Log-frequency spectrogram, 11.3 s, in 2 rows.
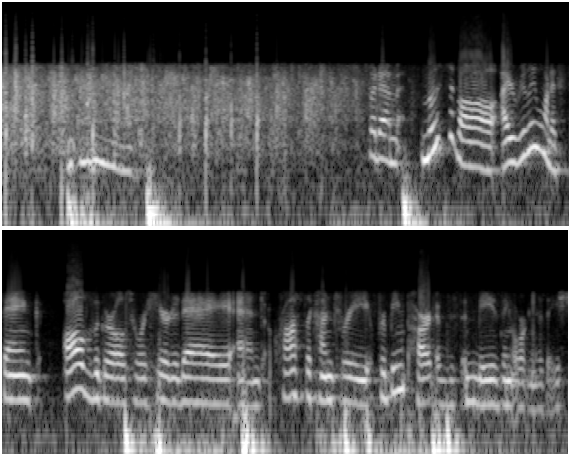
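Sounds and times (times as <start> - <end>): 
audience applause: 0.0 - 4.0
speech: 0.8 - 1.5, 3.7 - 11.3.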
